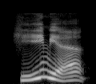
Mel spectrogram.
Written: 以免

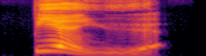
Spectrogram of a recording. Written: 便于

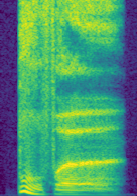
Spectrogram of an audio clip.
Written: bu4 fen5

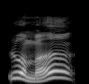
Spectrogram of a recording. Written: 热门

